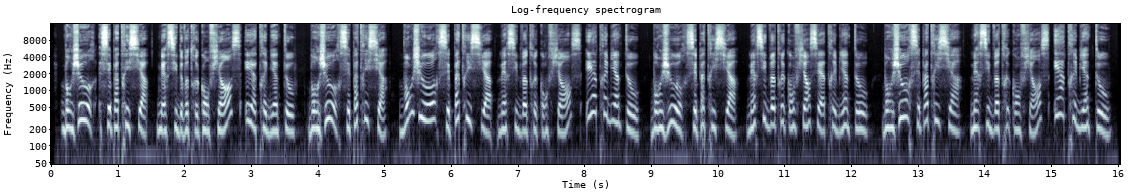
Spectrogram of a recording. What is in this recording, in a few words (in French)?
phrase casting voix VOIX OFF; abstudio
